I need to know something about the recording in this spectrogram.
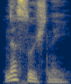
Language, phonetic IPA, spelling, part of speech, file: Russian, [nɐˈsuɕːnɨj], насущный, adjective, Ru-насущный.ogg
- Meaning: vital, essential, urgent, necessary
